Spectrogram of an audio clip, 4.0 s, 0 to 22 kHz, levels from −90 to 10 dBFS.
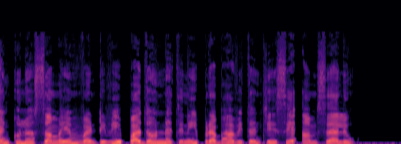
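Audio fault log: No technical faults are audible anywhere in this speech recording; the signal holds steady in level, timing and frequency content throughout.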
